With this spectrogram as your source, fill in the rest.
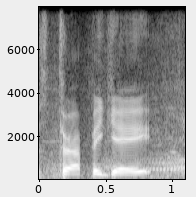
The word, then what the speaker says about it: Thapae Gate: taken a long long time so strappy gait that's how you pronounce it pretty popular hangout place for foreigners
